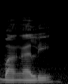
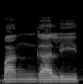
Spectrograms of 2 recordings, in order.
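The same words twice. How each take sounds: First: It is said in standard pronunciation without stress. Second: It is said with a regional pronunciation and stress. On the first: The speaker calls it right. "চাপ দেওয়া যাবে না" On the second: The speaker calls it wrong. "বাঙালি তো বলা যাবে না"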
